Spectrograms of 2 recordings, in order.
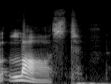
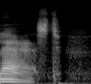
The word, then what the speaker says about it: last: 那你昨天晚上给小笨笨打电话了没有啊？Last night，这个 last 鲜明的美音，英国人读成 lost，美音中啊变成 a 读成 last，最后那个 t 失去爆破，因为 t 是爆破音，night 又是另外一个辅音呢开头的，失去爆破了。 Last，last 那个 t 没有了。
